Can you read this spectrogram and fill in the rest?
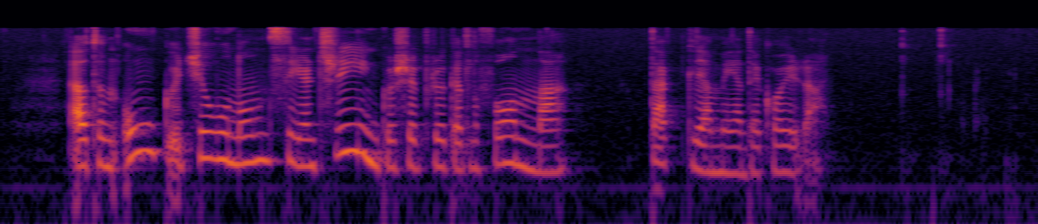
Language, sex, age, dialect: Faroese, female, 15-35, Norðuroyggjar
